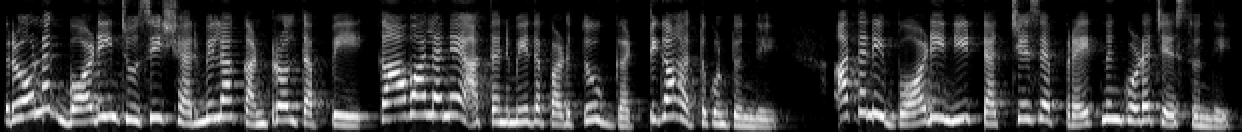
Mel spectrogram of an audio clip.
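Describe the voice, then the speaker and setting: A woman's voice: sits high, very animated, normal speed, a bit bright. A woman narrating a scripted cartoon story as its storyteller.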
